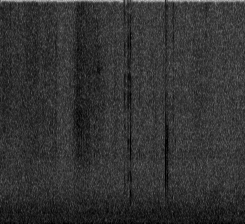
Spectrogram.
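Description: Steady low room hum, with a few faint soft clicks of a man chewing a mouthful of food.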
